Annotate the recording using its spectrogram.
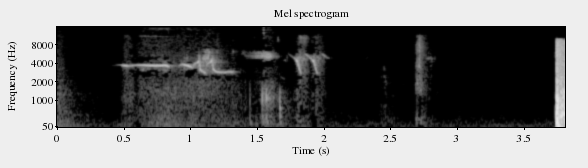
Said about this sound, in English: I hear birds.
